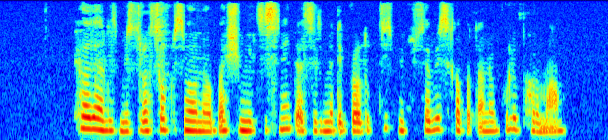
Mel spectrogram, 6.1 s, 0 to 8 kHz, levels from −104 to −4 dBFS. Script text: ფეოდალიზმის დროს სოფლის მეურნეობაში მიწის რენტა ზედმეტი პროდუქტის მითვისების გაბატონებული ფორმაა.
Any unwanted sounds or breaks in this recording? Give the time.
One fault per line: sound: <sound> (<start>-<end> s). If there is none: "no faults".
no faults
